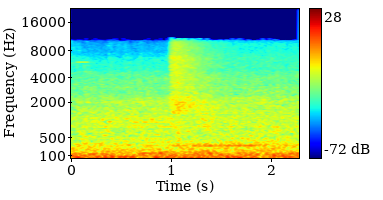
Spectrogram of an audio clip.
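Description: A bus passes nearby.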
